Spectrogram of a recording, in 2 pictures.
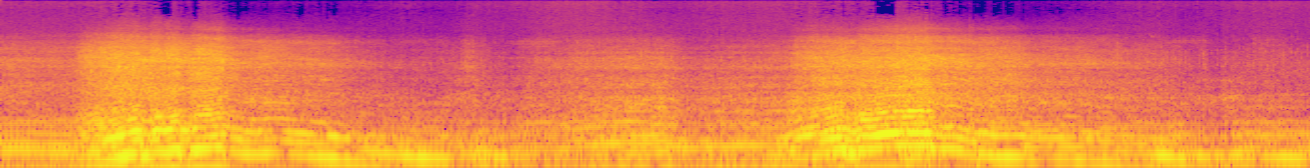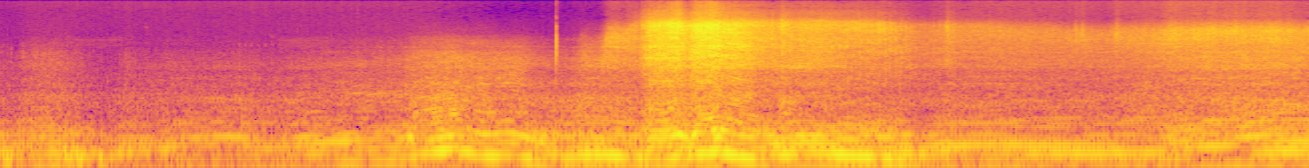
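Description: A quad bike engine revs loudly and rises and falls in pitch as the quad bike passes close by.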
